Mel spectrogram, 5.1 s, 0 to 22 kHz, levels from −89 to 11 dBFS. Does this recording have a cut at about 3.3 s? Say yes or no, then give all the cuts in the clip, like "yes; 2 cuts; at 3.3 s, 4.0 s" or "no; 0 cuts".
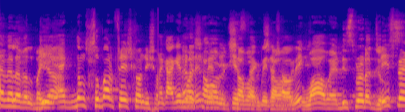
no; 1 cut; at 2.0 s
